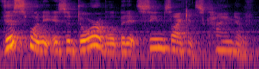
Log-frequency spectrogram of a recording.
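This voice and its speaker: A woman hosting a chat show, musing and admiring in a relaxed, unhurried way. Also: mid-range voice. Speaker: talk show host. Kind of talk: casual chat. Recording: echoey room with faint noise.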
